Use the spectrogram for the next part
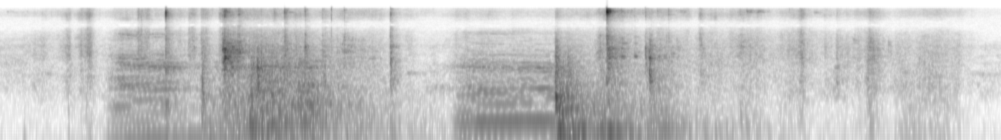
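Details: Cattle on a farm beside a newborn calf standing up for the first time; two long, deep, harmonic moos, each about a second and a half, separated by a short pause, with some rustling.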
